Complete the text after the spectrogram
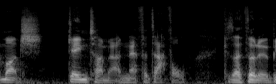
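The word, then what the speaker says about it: Hnefatafl: But it's Hnefataffel. So when I got the box and I tried to read it, it was a struggle. But apparently it's pronounced Nefertaffel.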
